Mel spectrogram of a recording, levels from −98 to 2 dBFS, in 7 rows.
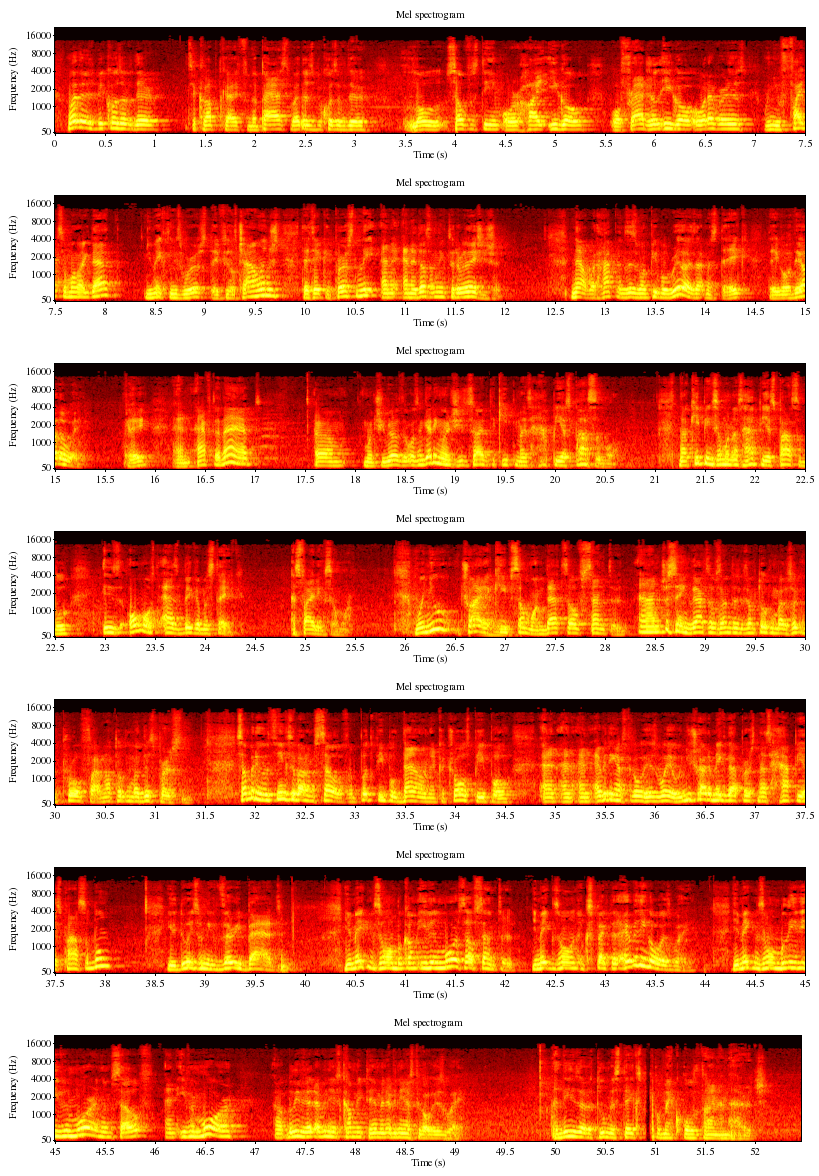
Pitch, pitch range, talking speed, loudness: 175 Hz, 155-195 Hz, 260 wpm, -20 LUFS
